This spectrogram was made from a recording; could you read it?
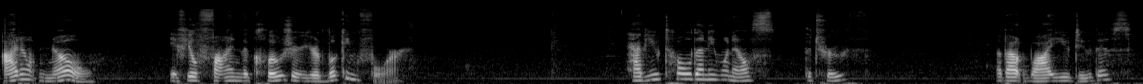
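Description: A woman's voice: lowish voice, lively intonation, takes it slowly, pauses often, pushed and bright, full character voice, poor audio. An actress playing a tired, guarded wife who is weighing a divorce from her husband in an audio drama. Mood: weary. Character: Maria, estranged wife weighing divorce, weary.

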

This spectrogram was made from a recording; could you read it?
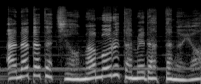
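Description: A woman voicing a young-looking, wise goddess who speaks softly and tenderly, as a game character. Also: high-pitched, expressive, quick pace. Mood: gentle. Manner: soft, tender, reassuring. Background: game music.

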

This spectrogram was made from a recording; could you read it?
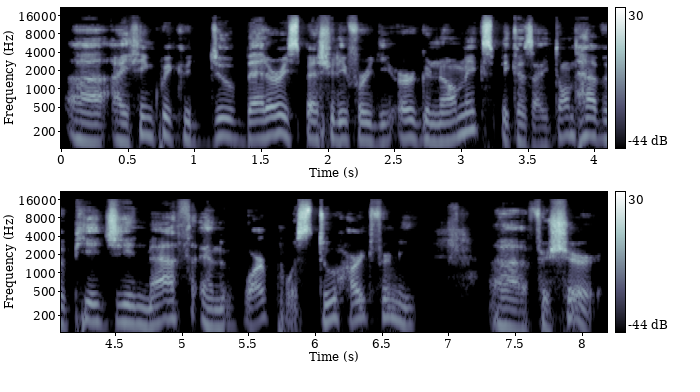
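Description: A young man with a mellow, darker voice speaks on a panel in a large hall. He talks in a relaxed, candid way with small laughs and fillers, holding a handheld mic. The sound is dry and close. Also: fairly high pitch, normal speed, creaky, husky. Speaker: panelist, software engineer. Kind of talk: conference panel answer.

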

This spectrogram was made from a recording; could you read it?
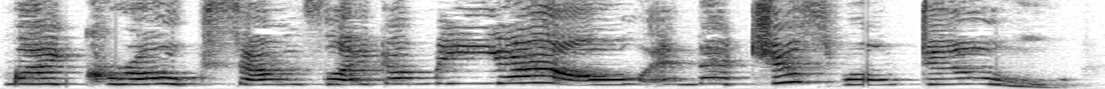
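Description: A woman's voice: extremely high pitch, takes it slowly, fairly bright tone, pitched above the performer's own voice, heavily acted. A woman voicing a distressed young male frog from a storybook, pleading and overdramatic. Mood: pleading, dismayed. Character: distressed young male storybook frog who makes wrong animal sounds.

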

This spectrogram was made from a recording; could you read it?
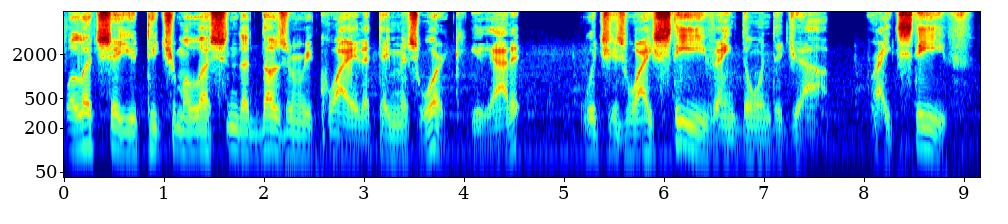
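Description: An actor playing a smug, foul-mouthed dockside union boss in a crime video game, with an American accent and a streetwise, chummy, patronizing manner. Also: male voice, very deep voice, a little slow, sharp tone, slight background noise, exaggerated voice. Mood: persuasive, businesslike. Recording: music behind the voice. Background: background music.

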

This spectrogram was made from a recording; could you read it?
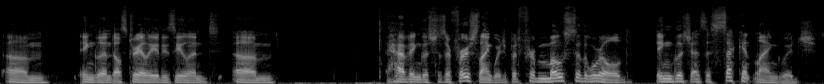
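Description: Guest, fifties, American man, lowish voice, muses aloud on a dry video call. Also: normal speed, a bit bright, no echo. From United States. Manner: thoughtful, searching for words, laughs easily. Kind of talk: casual interview chat. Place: home room, indoors.

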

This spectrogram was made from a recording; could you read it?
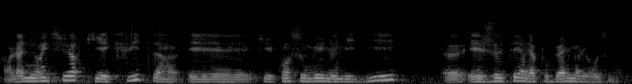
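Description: A man in his fifties, a school canteen cook, calmly explaining his work to children with plenty of fillers, recorded on a camera nearby in a kitchen. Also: mid-range voice, moderate pace, slight background noise. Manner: plain, patient, with many fillers. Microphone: camera held by children nearby.

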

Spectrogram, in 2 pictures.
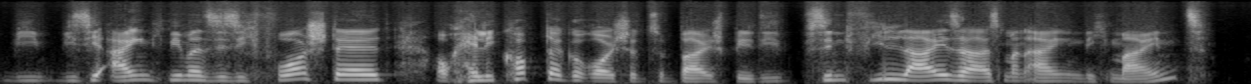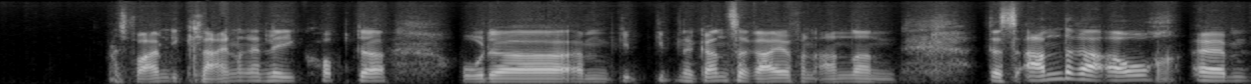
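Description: Guy in his 30s, kinda high voice, explaining stuff in a casual talk, stumbles over words a bit. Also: darkish tone. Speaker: speaker giving a talk on sound design. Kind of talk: informal workshop presentation. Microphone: headset.

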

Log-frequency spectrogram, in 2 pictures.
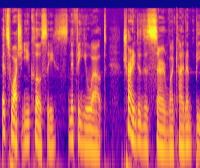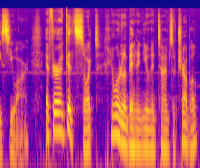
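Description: A man's voice: on the low side, expressive, normal speed, dry recording, natural voice. Man reading as a caring, ominous old grandmother. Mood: gentle, ominous. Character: caring old grandmother giving eerie folk warnings. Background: music under the voice.

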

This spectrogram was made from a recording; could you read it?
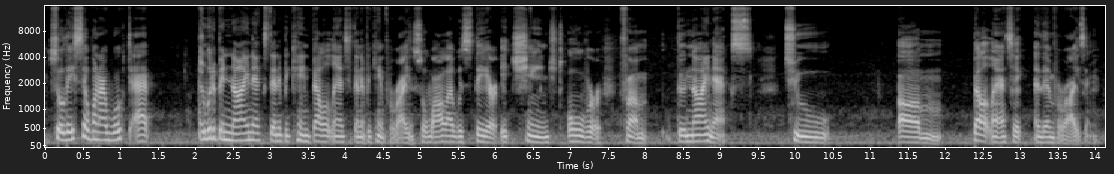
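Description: A middle-aged woman from New York speaks with a Bronx accent that carries a West Indian lilt, her voice sitting fairly low. She talks to her phone camera up close, earnest and insistent, circling back over her points. A faint hum runs underneath. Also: normal speed. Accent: Bronx New York with West Indian traces. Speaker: vlogger. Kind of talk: casual monologue to camera. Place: dim room at night, indoors.

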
